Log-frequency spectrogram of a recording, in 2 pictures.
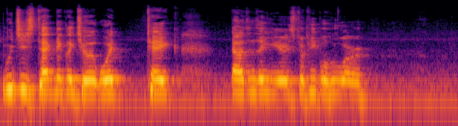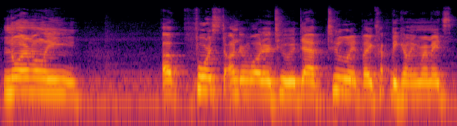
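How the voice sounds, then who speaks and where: A man's voice: sits high, flat delivery, unhurried, pauses often, mellow. A man hosting a casual, unscripted episode recap, rambling along and leaning heavily on "basically" with frequent restarts. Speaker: host of an episode recap series.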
